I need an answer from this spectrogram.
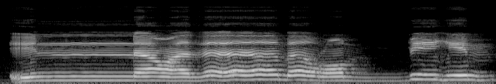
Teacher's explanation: حمزے کو نون مشدد کے ساتھ ملا کر نون پر غنہ کریں گے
